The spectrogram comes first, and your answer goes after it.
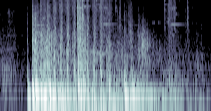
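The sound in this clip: Dense, loud gunfire from a video game: many rapid shots in a continuous barrage that starts abruptly and keeps going to the end.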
